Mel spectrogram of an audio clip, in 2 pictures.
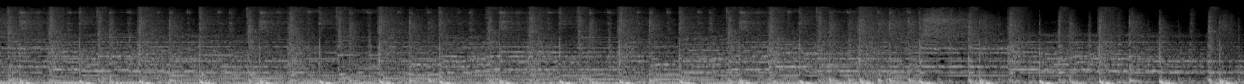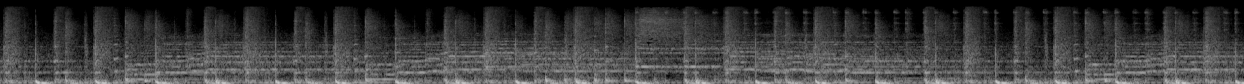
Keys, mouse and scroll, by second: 7.3 shift+click, 7.7 shift+click, 8.2 shift+click, 8.6 shift+click, 9.2-10.2 middle drag, 10.2 shift+click, 10.7 shift+click, 11.1 shift+click, 11.7 shift+click, 12.2-13.4 middle drag, 13.4 shift+click, 13.8 shift+click, 14.2 shift+click, 14.6 shift+click, 15.3 shift+click, 15.9-17.1 middle drag, 17.1 shift+click, 17.8 shift+click, 18.3 shift+click, 18.9 shift+click, 19.4 shift+click, 19.8 shift+click, 20.8 shift+click, 21.4-24.6 middle drag, 24.6-24.8 scroll up 1.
